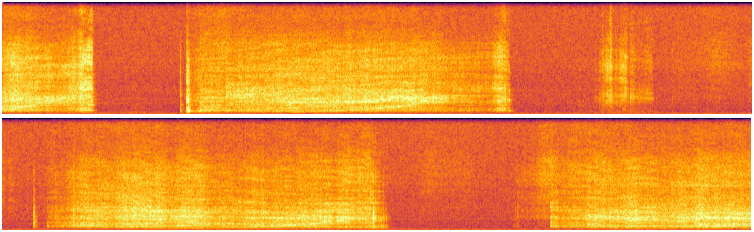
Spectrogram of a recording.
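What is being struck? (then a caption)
Small cardboard box. Long jeweled nails scratch and tap the lid of a small, hollow, printed Birchbox cardboard box. Several-second bursts of dry, papery scratching alternate with quieter pauses, punctuated by a few sharp taps.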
